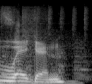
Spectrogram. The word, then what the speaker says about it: Regen: What will Owens think of Regen? – I'm sorry? It's pronounced regen, as in regeneration.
